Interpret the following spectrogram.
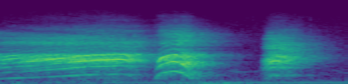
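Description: Loud shouted cries from karate students training: one long shout, then a short one that rises and falls in pitch, and a brief third near the end.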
